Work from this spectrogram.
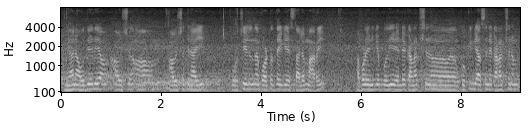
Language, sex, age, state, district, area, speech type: Malayalam, male, 60+, Kerala, Kottayam, urban, spontaneous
